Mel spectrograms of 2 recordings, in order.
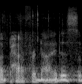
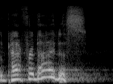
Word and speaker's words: Epaphroditus: Their dear friend Epaphroditus, uh, what's his name? Not Epaphroditus, Epaphroditus. Oh, those Greek names. Pronouncing them can be a mouthful.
